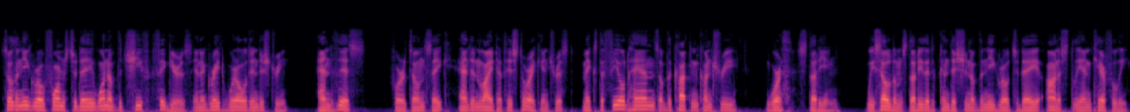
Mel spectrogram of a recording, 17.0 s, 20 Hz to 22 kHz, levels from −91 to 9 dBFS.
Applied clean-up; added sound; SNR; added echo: neural mask model DeepFilterNet 3.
